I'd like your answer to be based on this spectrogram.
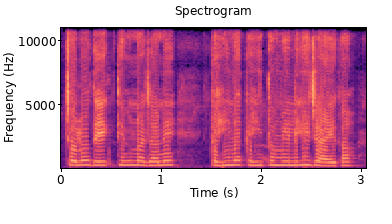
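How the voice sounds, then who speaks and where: A woman acting out a doll-play story in the mother's part, with a high voice and a mellow, soft tone. Her delivery is dramatic, and she scolds the children firmly. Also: flat delivery, fairly quick.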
